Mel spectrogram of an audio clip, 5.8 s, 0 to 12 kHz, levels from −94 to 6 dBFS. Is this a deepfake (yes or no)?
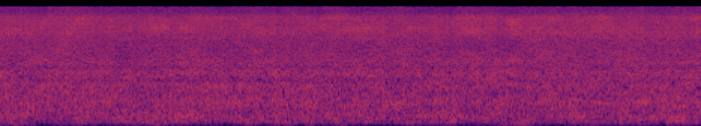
yes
